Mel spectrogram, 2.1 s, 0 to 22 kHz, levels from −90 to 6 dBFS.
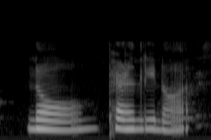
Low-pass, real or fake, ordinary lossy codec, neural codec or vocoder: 7.2 kHz; real; none; none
